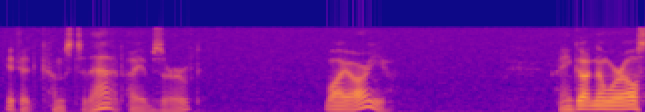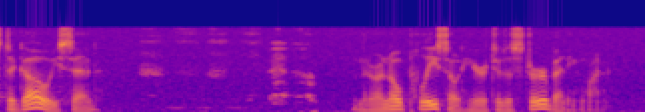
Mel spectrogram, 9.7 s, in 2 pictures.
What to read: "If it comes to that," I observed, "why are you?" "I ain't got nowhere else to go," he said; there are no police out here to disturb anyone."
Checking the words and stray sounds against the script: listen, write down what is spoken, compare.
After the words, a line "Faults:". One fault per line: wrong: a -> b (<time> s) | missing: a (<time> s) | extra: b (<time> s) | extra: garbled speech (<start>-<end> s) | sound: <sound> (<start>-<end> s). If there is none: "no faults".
"If it comes to that," I observed, "why are you?" "I ain't got nowhere else to go," he said; there are no police out here to disturb anyone."
Faults:
sound: breath (5.9-7.2 s)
